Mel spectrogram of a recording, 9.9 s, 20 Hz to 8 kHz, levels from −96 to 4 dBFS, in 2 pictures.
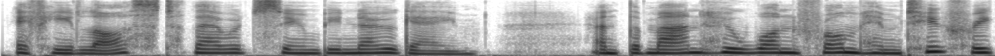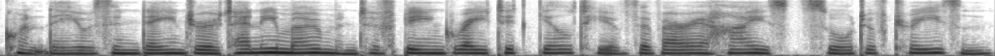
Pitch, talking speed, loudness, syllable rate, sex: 185 Hz, 210 wpm, -17 LUFS, 5.0 syllables/s, female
